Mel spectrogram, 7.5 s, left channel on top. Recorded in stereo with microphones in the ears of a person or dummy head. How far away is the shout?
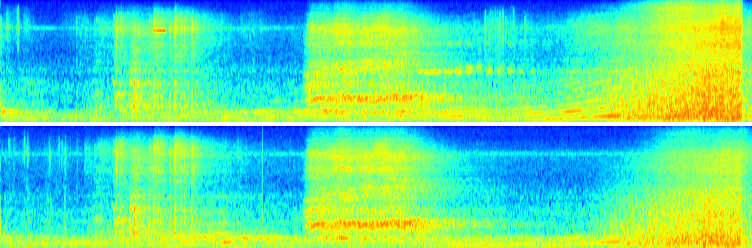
About 8.5 m.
